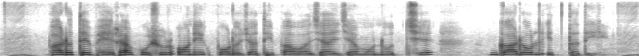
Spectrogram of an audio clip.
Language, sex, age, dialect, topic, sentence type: Bengali, female, 18-24, Jharkhandi, agriculture, statement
